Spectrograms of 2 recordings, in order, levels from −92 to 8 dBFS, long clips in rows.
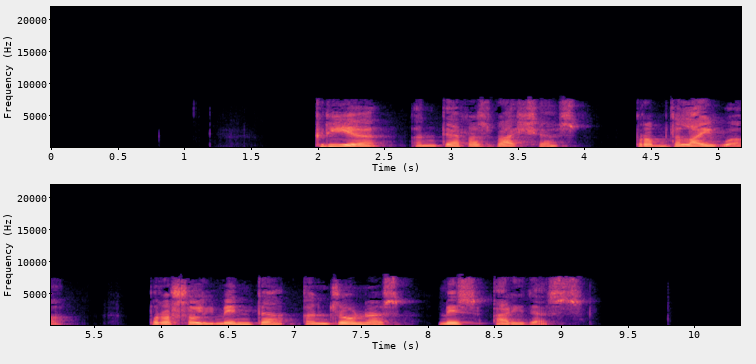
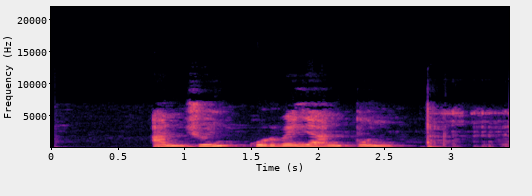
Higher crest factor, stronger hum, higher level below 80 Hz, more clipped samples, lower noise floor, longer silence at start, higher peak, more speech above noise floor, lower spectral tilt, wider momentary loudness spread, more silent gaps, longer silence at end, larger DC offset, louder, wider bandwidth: about the same, 20 dB vs 18 dB; neither; second, -62 dBFS vs -48 dBFS; neither; about the same, -70 dBFS vs -73 dBFS; first, 2 s vs 0.75 s; first, -2 dBFS vs -6 dBFS; about the same, 52 dB vs 51 dB; about the same, -5 dB/octave vs -5 dB/octave; about the same, 13 LU vs 12 LU; first, 4.30-4.39 s, 5.76-5.91 s vs none; first, 1.2 s vs 0 s; neither; first, -19 LUFS vs -24 LUFS; second, 8 kHz vs 9.4 kHz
